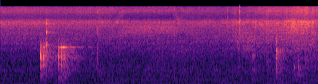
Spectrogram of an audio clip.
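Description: Garlic frying in hot oil while being stirred, a soft steady sizzle with a few sharp metallic clinks of a utensil against the pan near the start and again toward the end.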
